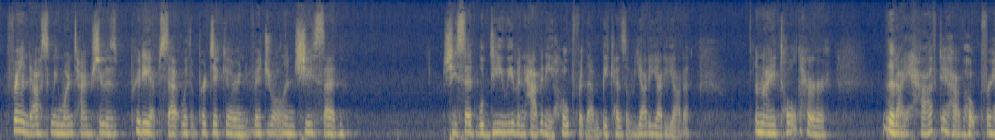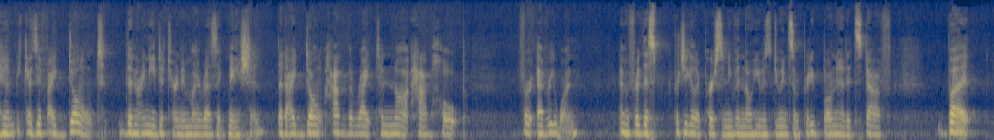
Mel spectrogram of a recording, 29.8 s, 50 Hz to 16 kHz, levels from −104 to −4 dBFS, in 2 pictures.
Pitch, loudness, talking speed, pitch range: 185 Hz, -36 LUFS, 165 wpm, 175-195 Hz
